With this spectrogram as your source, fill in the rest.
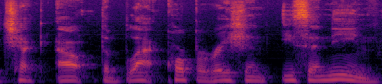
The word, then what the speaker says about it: ISE-NIN: out the black corporation isanim that is how you say these characters here in case you didn't know i-s-e-n-i-n I didn't know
